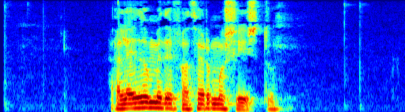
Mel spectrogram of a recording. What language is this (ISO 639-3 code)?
glg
